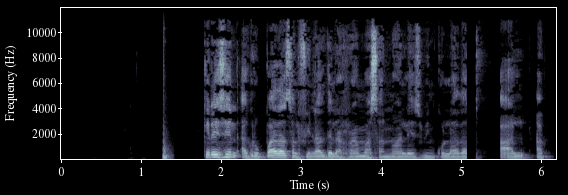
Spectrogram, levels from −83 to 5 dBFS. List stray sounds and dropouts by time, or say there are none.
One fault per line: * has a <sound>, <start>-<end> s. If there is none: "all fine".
* has a thud, 1.3-1.4 s
* has a dropout, 5.1-5.2 s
